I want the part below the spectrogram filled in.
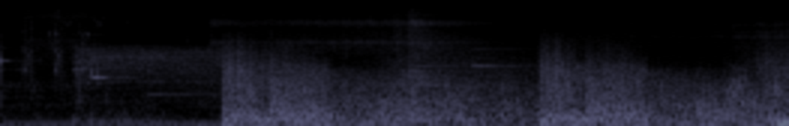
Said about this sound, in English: That guy shot a grenade right at my feet.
